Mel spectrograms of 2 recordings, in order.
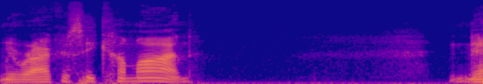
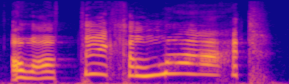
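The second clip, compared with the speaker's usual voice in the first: shrieking yell, far higher and louder; Sam Kinison scream; 12 dB louder than usual. Retold or imitated. Angel screams sarcastic thanks at the Lord, shrieking. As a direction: scream it up at heaven in fury. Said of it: "He's screaming at the Lord".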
